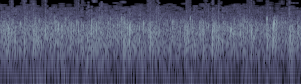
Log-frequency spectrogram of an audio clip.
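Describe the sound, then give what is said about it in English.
A church crowd claps steadily for the church staff, a dense, even wash of many hands with no pauses and no voices over it, holding at a strong, constant level throughout. “Let's give the staff a great big hand.”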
